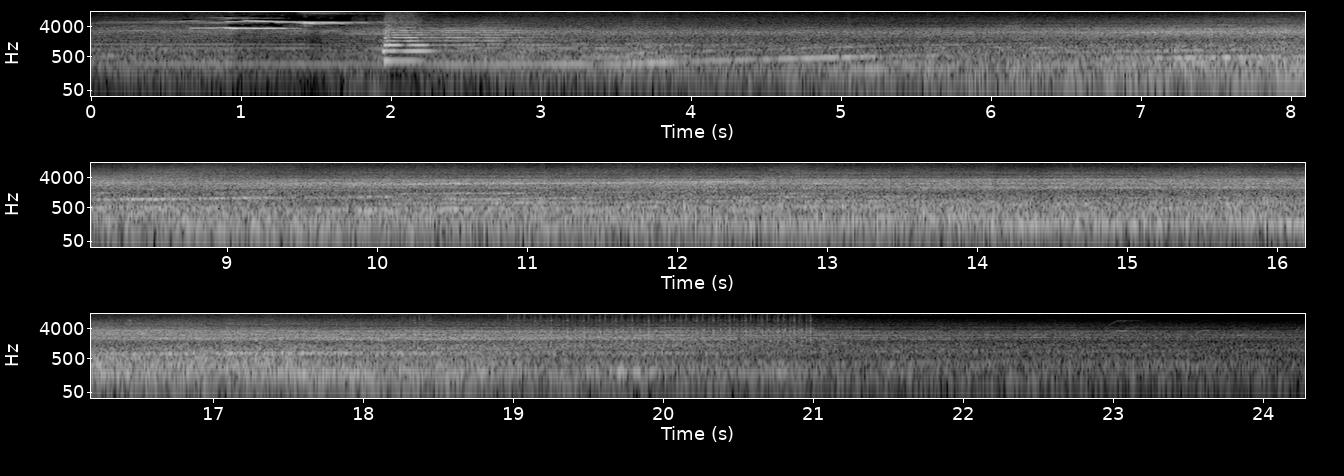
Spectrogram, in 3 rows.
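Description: Alstom X'Trapolis 100 electric train sounds its horn near the start, then pulls away. The whine of its traction motors rises steadily in pitch as it gathers speed, over the sound of its wheels on the rails, and the train fades into the distance near the end.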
